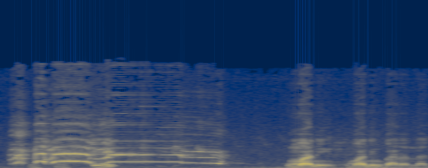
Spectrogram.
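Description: A rooster crows once, a single call of about two seconds that rises, holds high and then drops in steps. A man speaks briefly after it.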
